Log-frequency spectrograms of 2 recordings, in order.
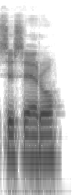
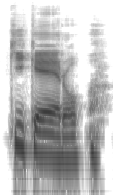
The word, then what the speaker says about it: Cicero: And you know what's also interesting, like the way Italians nowadays pronounce the C. Because nowadays it's more like a ch sound sometimes.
